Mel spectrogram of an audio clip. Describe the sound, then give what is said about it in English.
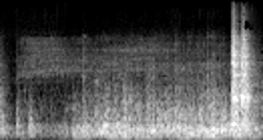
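An airlock door in radioactive tunnels opens with a low mechanical rumble that builds steadily. It ends in a short, bright hissing burst. “I have a pass from the Director of Emotional Stability for the Third Oblong. Special mission. I'll open the airlock.”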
